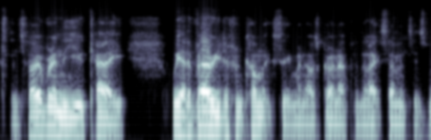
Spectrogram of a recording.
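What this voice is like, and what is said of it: British accent. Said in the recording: “you should probably tell from my accent, I'm a Brit”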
